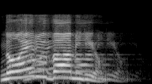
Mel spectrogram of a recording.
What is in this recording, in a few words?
System Voice; BBCP; Bullet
